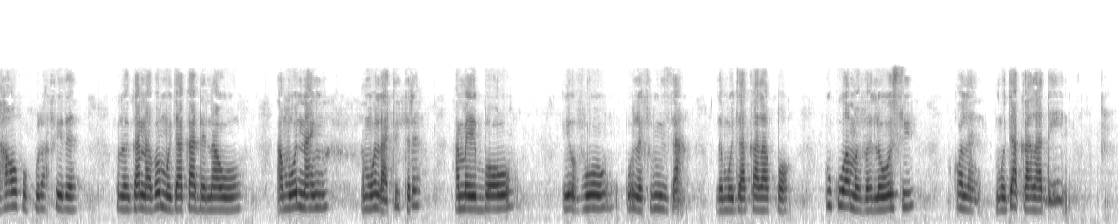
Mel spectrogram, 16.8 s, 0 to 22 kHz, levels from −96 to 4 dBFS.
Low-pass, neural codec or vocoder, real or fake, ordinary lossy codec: 7.2 kHz; codec, 16 kHz, 4.8 kbps, FACodec; fake; MP3, 48 kbps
